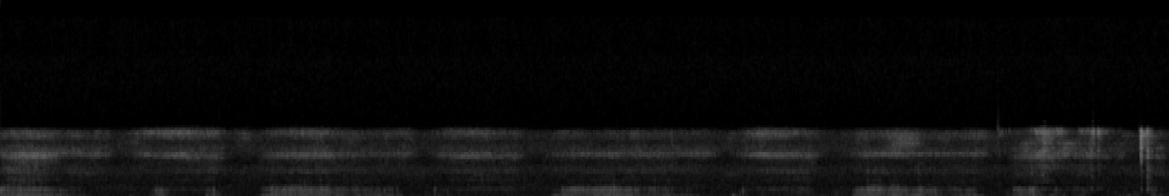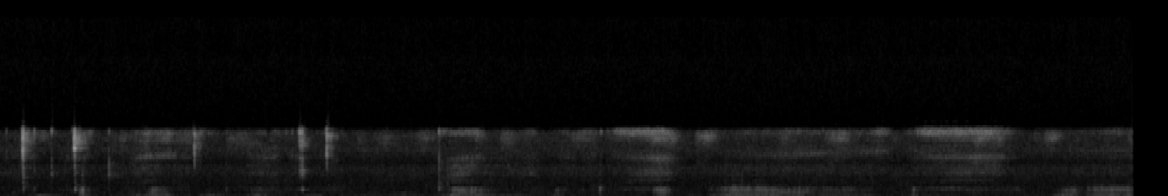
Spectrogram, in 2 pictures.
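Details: Sleeping "elf" snoring: soft, regular snoring breaths roughly every two seconds, with some clicks and small snorts in a quiet room.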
